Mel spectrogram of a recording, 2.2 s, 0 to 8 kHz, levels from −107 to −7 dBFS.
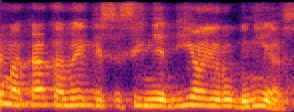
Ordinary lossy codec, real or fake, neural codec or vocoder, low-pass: AAC, 48 kbps; fake; codec, 44.1 kHz, 2.6 kbps, SNAC; 7.2 kHz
